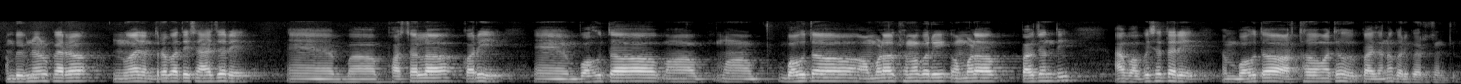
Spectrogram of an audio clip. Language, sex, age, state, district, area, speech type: Odia, male, 18-30, Odisha, Dhenkanal, rural, spontaneous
